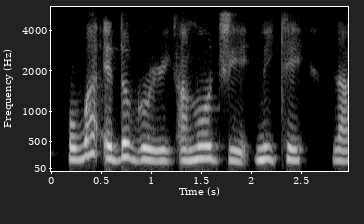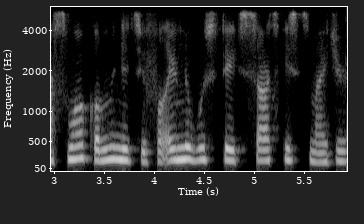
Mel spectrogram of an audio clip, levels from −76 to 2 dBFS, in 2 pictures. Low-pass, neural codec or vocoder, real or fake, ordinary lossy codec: 5.4 kHz; codec, 24 kHz, 0.9 kbps, WavTokenizer, small release; fake; Opus, 16 kbps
